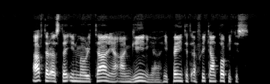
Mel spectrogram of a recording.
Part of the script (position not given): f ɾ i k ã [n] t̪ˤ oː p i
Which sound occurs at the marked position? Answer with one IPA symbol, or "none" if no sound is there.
n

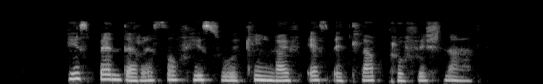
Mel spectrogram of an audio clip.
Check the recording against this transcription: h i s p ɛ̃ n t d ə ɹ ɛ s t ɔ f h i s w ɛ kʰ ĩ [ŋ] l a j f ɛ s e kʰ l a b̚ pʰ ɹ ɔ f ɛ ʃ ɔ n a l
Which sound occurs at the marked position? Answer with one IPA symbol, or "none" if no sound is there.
ŋ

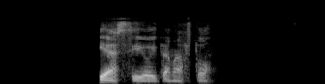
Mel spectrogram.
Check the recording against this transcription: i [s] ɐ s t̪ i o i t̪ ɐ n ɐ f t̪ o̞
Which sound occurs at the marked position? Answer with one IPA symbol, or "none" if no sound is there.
none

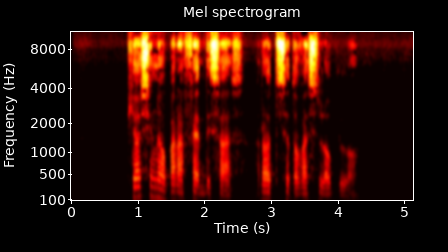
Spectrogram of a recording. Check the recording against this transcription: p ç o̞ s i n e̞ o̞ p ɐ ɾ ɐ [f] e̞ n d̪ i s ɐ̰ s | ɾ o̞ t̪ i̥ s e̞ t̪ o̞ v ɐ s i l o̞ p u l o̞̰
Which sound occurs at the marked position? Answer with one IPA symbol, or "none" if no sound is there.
f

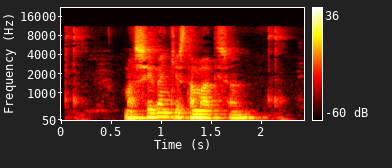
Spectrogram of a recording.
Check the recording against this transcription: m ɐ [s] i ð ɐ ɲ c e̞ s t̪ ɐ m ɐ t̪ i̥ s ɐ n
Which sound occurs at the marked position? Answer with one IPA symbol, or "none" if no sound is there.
s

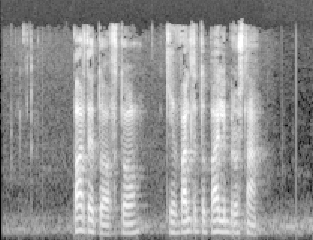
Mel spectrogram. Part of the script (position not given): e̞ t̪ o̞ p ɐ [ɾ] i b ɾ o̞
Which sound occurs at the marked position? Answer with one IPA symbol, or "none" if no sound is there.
l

